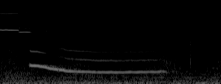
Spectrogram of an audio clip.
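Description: A dog in a video game lets out a single drawn-out whimpering howl that slides down in pitch and fades, faint and alone, lasting about a second and a half.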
